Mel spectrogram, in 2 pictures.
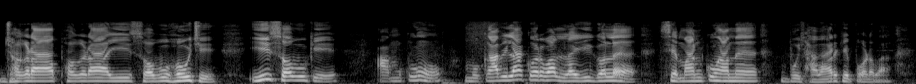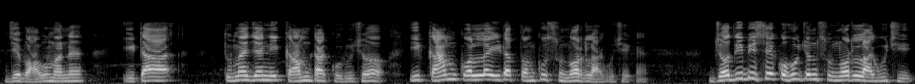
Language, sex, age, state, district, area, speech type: Odia, male, 60+, Odisha, Bargarh, urban, spontaneous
